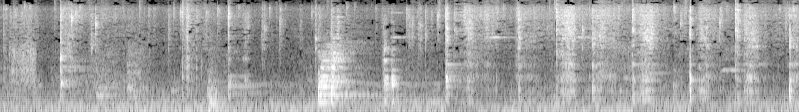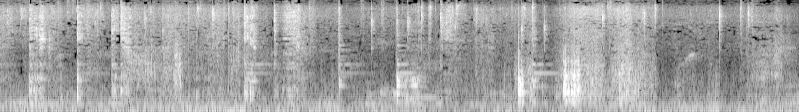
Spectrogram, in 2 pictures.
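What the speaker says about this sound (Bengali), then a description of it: "একটু তেলে গেছি শুকনো মরিচ গুলা ভাজুন" Dried red chillies fry in hot oil with a bright crackling sizzle, broken by frequent close metal scrapes and clinks of a spatula stirring the pan, with no speech.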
